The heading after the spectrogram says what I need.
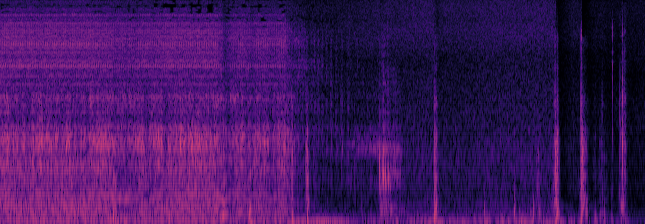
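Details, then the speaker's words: Taco circulator pump on a purged heated-driveway snowmelt loop, screwed directly to wall studs: low steady drone for a few seconds, then stops leaving scattered knocks; owner suspects vibration transferred to framing, considering rubber isolation pads. "so i don't know i you know the the the hum here the low low drone i think is because i i screwed it right to the studs so you know i'm sure it's transferring some vibration to the frame"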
